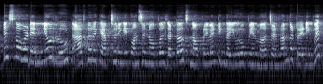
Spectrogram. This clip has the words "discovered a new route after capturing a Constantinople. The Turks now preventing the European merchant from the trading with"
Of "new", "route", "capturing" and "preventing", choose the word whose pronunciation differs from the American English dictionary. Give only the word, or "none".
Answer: none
